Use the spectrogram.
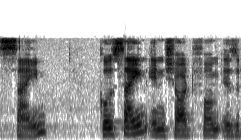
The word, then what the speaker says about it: sine: is written as only s i n and it is pronunciated as a sign not sin so it is sine cosine in short form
